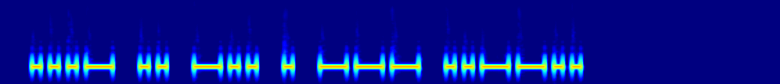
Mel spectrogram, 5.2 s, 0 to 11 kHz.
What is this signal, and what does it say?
Morse code, heard as a keyed tone, about 20 wpm, 700 Hz. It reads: VIDEO?
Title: Sentences from Top 1000 Words - Review Part 4 - 20wpm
